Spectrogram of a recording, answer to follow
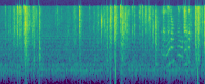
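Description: Plastic blister packaging crackling and clicking as it is handled and pulled open, with a brief squeaky scrape near the end.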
